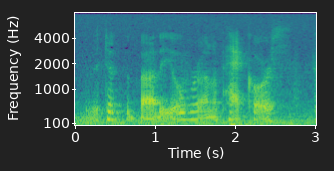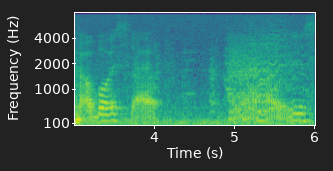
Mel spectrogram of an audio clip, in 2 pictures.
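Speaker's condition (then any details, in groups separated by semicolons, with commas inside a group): Parkinson's disease; Parkinson's for 5 years, not very able to do much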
